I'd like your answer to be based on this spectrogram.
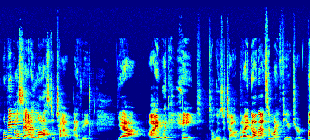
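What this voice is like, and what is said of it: Choked-up, tearful voice. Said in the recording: “I get choked up ... I have to cry”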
